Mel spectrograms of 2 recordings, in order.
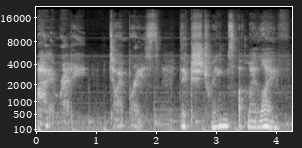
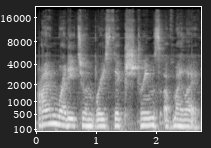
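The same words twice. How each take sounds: First: It is spoken in a whisper. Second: It is spoken in a normal voice.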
